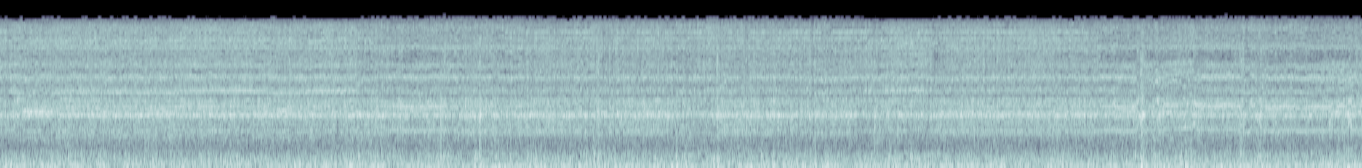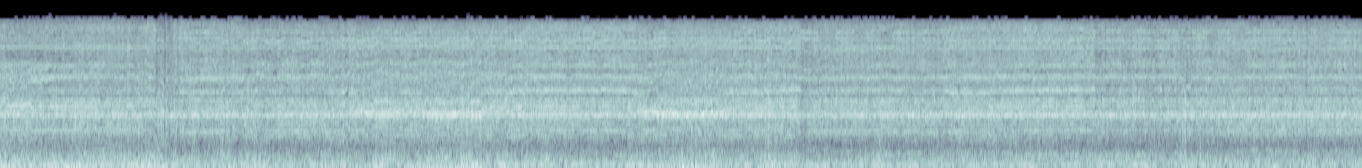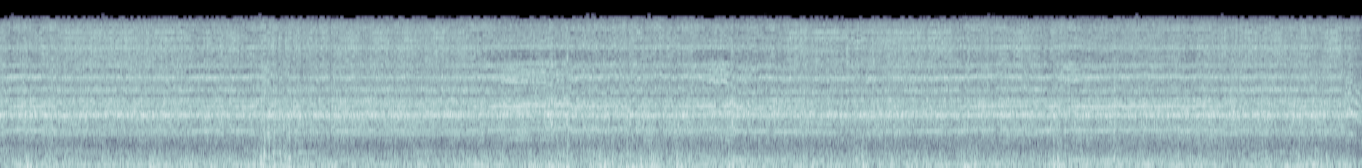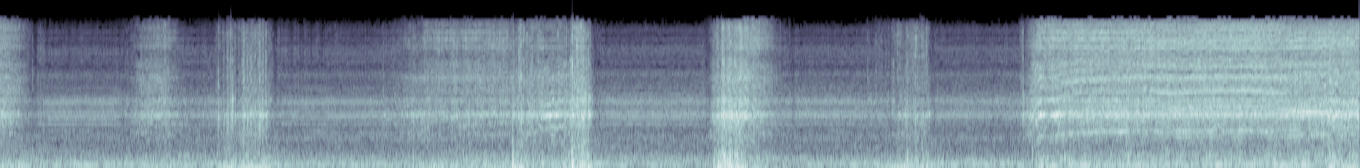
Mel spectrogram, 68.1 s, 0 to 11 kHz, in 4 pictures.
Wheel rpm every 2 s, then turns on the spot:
160, 160, 170, 170, 170, 160, 160, 160, 160, 160, 160, 160, 160, 160, 170, 170, 170, 170, 170, 170, 160, 160, 160, 170, 160, 110, 10, 0, 50, 30, 30, 10, 120, 160.
58-60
